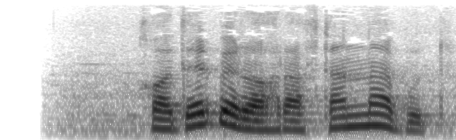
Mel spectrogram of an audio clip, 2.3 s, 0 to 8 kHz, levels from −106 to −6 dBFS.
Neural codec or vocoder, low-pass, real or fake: none; 7.2 kHz; real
